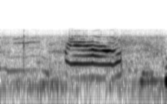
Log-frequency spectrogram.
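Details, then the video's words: Whiny Cat, a female barn cat on a family farm, gives a single drawn-out whiny meow lasting under a second, steady then dipping at the end, after a person asks what's going on; faint background noise. "Behold, the Whiny Cat"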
